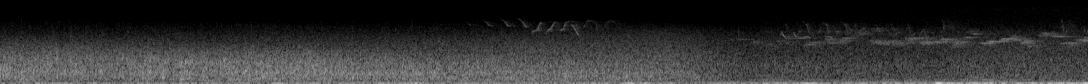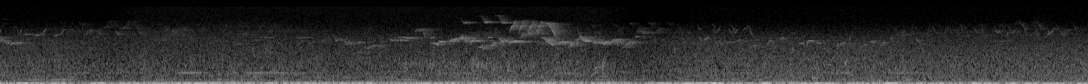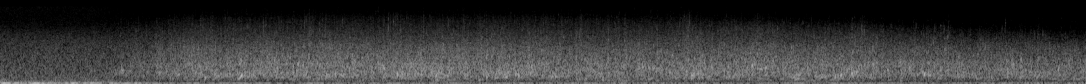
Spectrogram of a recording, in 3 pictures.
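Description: Rushing water of the Missouri River in flood, a steady broad rush at the start and again near the end. Through the middle the rush drops back under a low rumble, and birds chirp in two short spells.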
